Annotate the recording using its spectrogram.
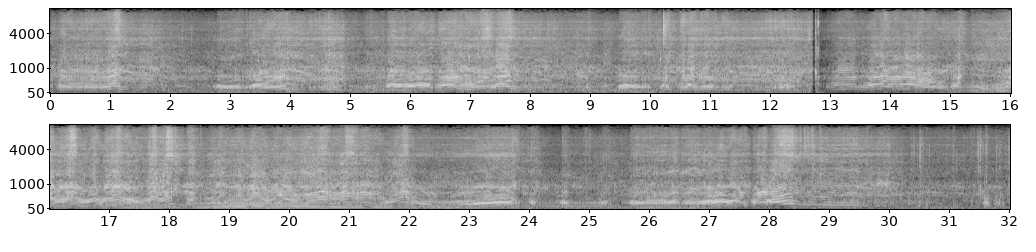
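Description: Dirt bike engine being ridden hard off-road, its pitch rising and falling constantly as the throttle is worked on and off every second or so. A brief drop in the engine sound about halfway through, with scattered clicks and knocks throughout.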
